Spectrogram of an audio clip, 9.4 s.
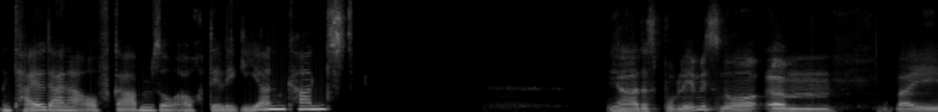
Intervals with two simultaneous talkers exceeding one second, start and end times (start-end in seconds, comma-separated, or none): none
